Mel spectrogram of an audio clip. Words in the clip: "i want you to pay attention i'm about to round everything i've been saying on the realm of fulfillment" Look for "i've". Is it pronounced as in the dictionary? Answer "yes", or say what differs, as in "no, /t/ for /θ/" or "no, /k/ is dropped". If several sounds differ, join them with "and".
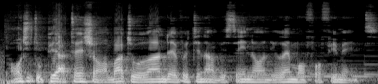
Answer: no, /w/ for /v/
